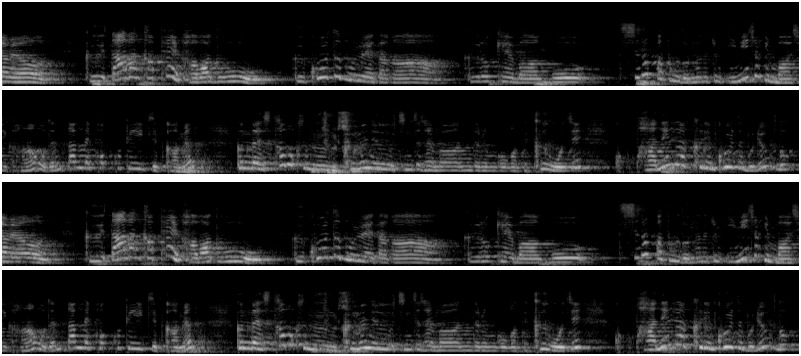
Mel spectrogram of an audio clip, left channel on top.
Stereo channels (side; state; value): both; normal; correlation 0.62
